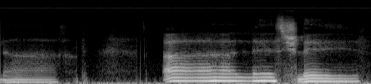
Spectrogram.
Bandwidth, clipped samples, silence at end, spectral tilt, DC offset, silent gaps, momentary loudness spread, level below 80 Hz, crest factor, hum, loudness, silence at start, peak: 15.5 kHz; under 0.1%; 0 s; -7.5 dB/octave; under 0.1%; none; 11 LU; -36 dBFS; 12 dB; none; -18 LUFS; 0 s; -6 dBFS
